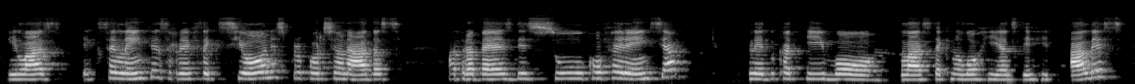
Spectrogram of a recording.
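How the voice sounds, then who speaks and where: Slow, bright-voiced Brazilian moderator. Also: female voice, fairly high pitch, poor audio. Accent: Brazilian Portuguese. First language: Portuguese. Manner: formal, careful, deliberate. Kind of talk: formal read-out introduction. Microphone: video call.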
